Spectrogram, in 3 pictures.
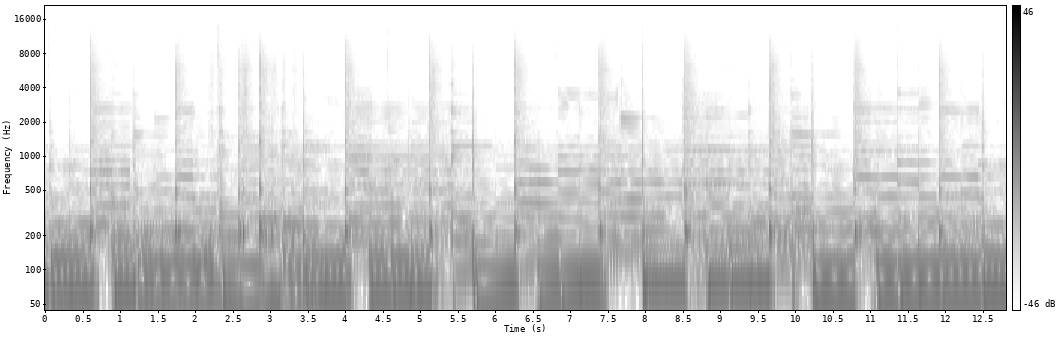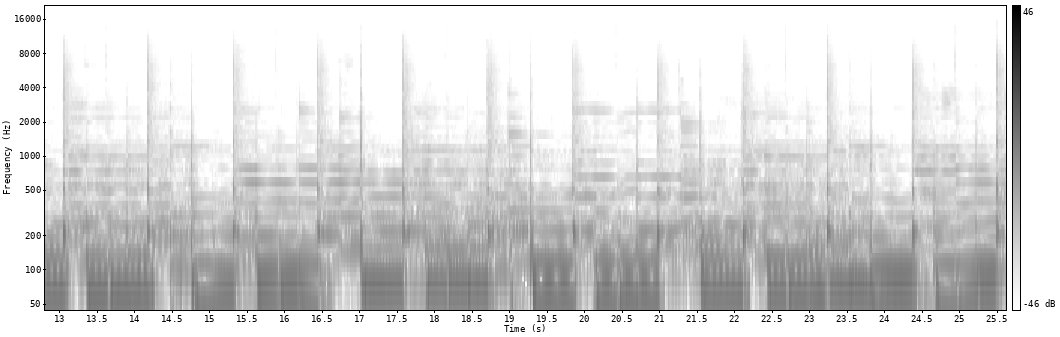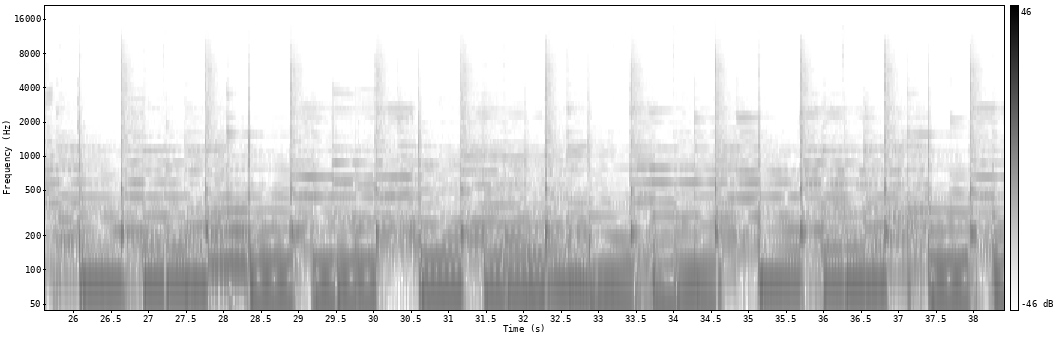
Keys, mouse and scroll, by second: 0.4 typing, 9.9 1, 13.9 2, 20.3 h, 35.9 F2, 36.8 o.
